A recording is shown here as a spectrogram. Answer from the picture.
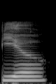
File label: "bier1", taiwanese Syllables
